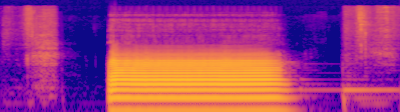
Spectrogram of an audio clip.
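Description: E-flat sousaphone playing a single held low note, about two seconds long, starting about a second in: a plain note by itself, with no multiphonics.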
